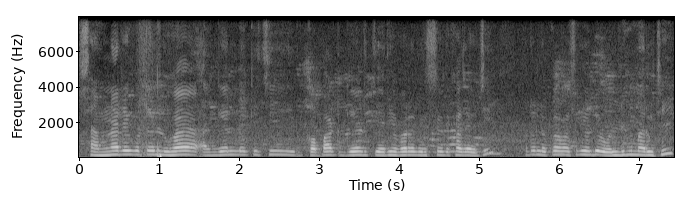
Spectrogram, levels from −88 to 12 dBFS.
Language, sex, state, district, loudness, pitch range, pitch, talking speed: Odia, male, Odisha, Malkangiri, -17 LUFS, 190-210 Hz, 195 Hz, 135 wpm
